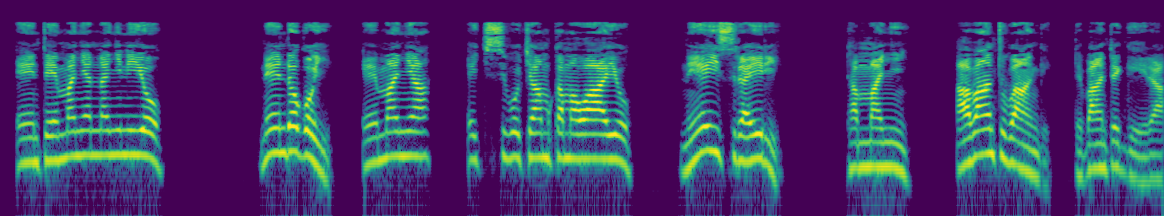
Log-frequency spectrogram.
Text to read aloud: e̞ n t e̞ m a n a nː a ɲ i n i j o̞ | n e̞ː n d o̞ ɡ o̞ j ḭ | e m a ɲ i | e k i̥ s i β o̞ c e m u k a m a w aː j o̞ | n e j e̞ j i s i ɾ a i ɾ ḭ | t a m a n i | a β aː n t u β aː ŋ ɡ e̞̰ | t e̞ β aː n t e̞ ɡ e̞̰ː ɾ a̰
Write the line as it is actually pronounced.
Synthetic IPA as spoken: e̞ n t e̞ m a ɲ a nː a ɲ i n i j o̞ | n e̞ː n d o̞ ɡ o̞ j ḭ | e m a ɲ a | e c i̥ s i β o̞ c a m u k a m a w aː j o̞ | n e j e̞ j i s i ɾ a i ɾ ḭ | t a m a ɲ i | a β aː n t u β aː ŋ ɡ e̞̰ | t e̞ β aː n t e̞ ɡ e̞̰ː ɾ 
